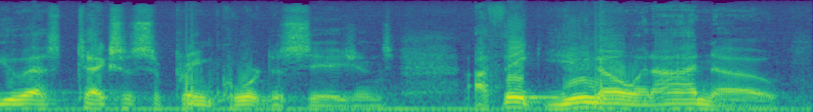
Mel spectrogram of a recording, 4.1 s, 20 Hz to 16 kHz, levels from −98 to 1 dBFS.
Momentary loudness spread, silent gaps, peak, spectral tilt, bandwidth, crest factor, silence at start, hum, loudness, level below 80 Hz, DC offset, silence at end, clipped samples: 13 LU; none; -6 dBFS; -5 dB/octave; 15.5 kHz; 10 dB; 0 s; none; -15 LUFS; -38 dBFS; under 0.1%; 0 s; under 0.1%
